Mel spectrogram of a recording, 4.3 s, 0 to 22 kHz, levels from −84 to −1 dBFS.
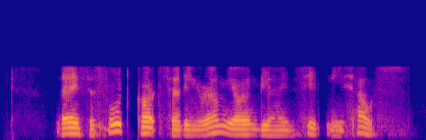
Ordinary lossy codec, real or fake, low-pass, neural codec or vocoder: none; fake; 3.6 kHz; codec, 16 kHz, 2 kbps, FreqCodec, smaller model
